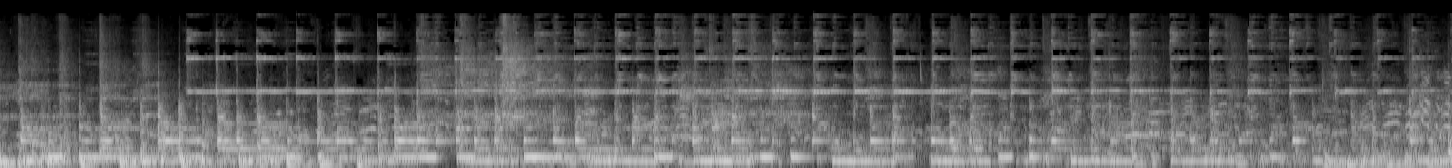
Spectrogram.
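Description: Live traditional Newar procession music: brass cymbals clashing and ringing over a drum beat that alternates between two pitches, with many sharp clacks in quick succession.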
